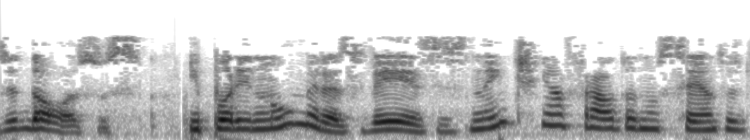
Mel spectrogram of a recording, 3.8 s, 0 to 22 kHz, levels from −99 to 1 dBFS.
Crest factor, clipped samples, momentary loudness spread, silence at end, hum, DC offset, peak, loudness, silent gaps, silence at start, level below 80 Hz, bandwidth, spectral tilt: 18 dB; under 0.1%; 9 LU; 0 s; none; under 0.1%; -2 dBFS; -20 LUFS; none; 0 s; -62 dBFS; 8.6 kHz; -5.5 dB/octave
